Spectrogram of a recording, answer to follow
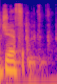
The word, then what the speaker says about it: GIF: animated gif and yes that is the correct way to pronounce it animated jif fight me um of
